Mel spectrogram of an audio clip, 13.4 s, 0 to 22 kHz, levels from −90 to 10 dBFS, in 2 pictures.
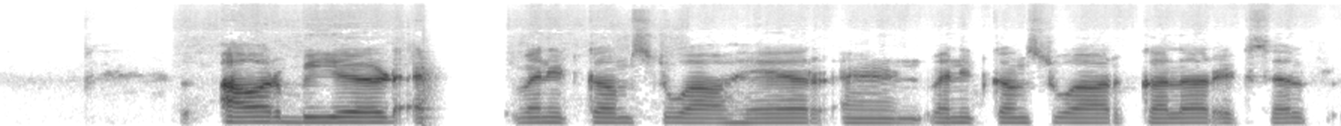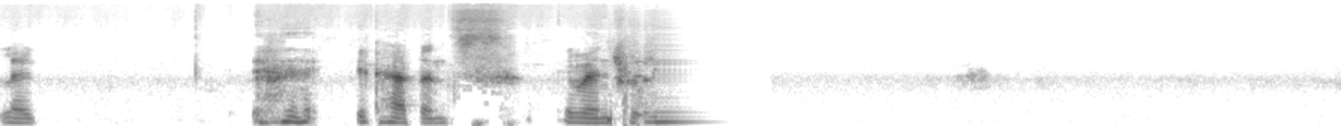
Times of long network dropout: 2.11-2.55, 10.00-10.58

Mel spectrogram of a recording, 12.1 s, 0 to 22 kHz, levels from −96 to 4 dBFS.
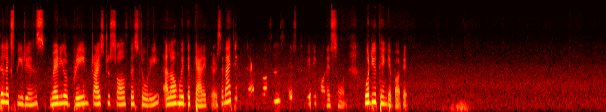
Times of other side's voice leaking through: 4.74-4.89, 5.94-5.98

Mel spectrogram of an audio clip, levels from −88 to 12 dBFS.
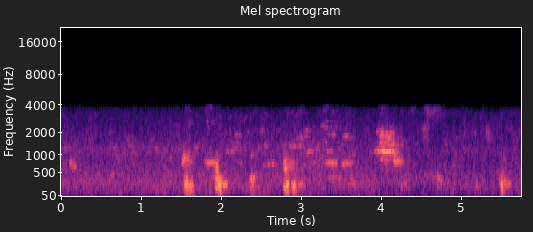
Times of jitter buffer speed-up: none

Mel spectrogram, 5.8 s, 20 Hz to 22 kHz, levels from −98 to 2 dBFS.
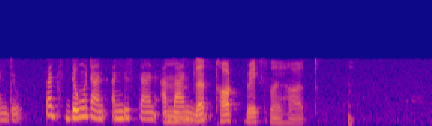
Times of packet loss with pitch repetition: none

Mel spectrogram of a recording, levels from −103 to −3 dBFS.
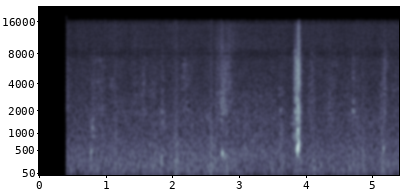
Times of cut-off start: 0.00-0.41

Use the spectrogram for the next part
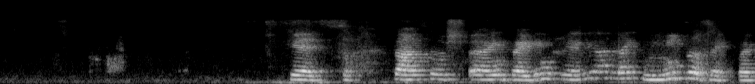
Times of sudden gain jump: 5.80-6.19

